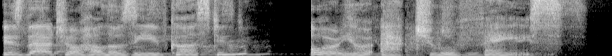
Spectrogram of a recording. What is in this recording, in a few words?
Female Night Elf HAPPY HALLOWEEN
